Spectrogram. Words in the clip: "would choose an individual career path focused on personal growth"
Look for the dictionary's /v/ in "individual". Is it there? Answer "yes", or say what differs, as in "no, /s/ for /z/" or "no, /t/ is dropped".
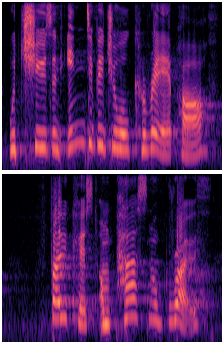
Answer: yes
